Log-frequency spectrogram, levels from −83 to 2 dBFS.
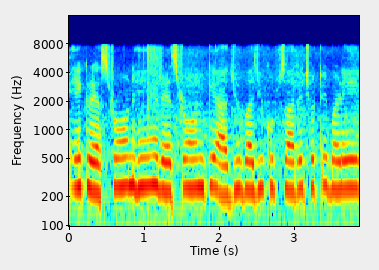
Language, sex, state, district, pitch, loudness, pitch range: Hindi, female, Himachal Pradesh, Shimla, 245 Hz, -14 LUFS, 230-250 Hz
